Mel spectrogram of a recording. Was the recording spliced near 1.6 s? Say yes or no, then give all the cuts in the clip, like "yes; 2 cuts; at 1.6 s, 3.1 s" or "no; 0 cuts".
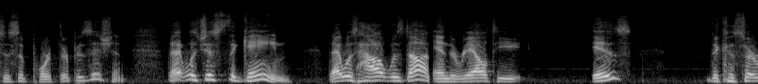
no; 1 cut; at 4.3 s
